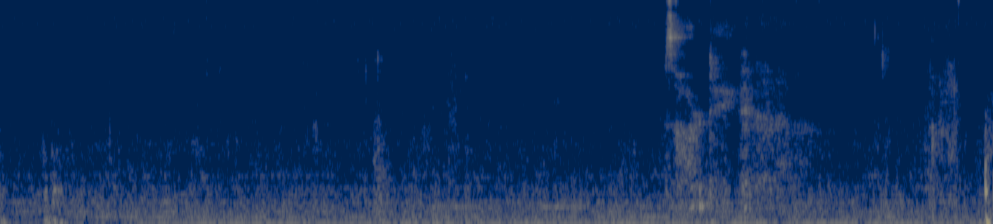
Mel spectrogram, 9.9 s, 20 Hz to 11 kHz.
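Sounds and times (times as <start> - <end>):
person whispering: 6.6 - 7.5.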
